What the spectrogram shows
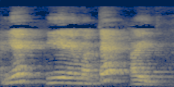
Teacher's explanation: ಕಂಠ್ಯ ಮತ್ತು ತಾಲವ್ಯ ಎರಡು ಕೂಡ ಜೊತೆಯಾಗಿ ಭಾಗವಹಿಸಿ ಉತ್ಪತ್ತಿ ಮಾಡುವಂತ ಅಕ್ಷರಗಳು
